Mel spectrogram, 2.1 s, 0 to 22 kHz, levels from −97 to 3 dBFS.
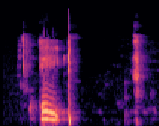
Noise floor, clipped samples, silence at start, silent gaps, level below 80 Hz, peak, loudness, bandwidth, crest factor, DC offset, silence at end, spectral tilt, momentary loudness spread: -76 dBFS; under 0.1%; 0.3 s; none; -60 dBFS; 0 dBFS; -18 LUFS; 12.5 kHz; 20 dB; under 0.1%; 0.25 s; -5 dB/octave; 19 LU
